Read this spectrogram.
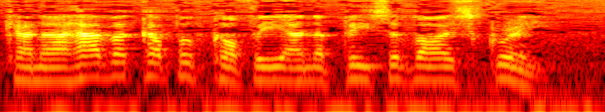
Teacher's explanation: We link can to I, have to cup to of, and to piece to of. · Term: linked words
